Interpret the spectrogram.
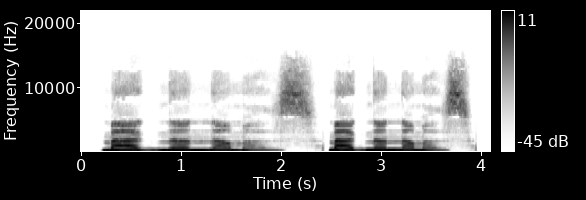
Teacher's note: Both US and UK have the same pronunciation of this word. Stress mag. Keep n soft and clear.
